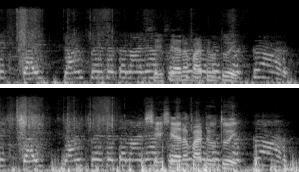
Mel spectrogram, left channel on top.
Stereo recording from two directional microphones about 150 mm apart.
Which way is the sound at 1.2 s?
55° right (ahead or behind).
